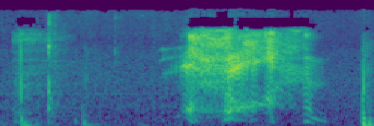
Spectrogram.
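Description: person coughing

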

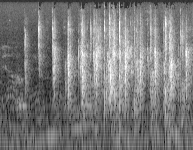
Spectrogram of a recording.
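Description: brief applause

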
